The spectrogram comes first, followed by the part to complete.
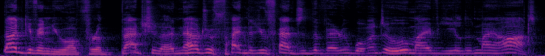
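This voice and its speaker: A man voicing a petulant, self-pitying young gentleman in a storybook reading, with wry, sighing, theatrical upper-class phrasing. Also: sits high, a little fast, pitched above the performer's own voice. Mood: startled, envious.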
